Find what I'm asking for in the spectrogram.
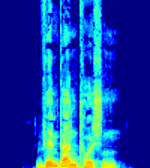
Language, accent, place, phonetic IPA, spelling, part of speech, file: German, Germany, Berlin, [ˈvɪmpɐnˌtʊʃn̩], Wimperntuschen, noun, De-Wimperntuschen.ogg
- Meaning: plural of Wimperntusche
